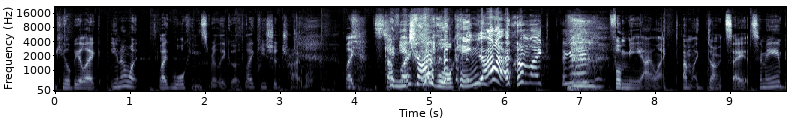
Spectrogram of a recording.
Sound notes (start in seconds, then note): 3.2 gasps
